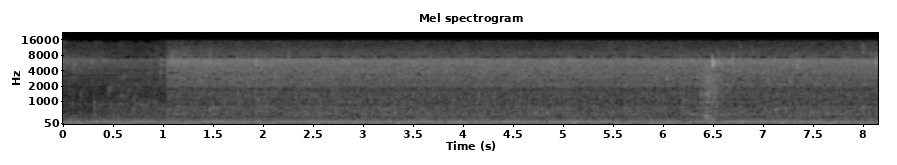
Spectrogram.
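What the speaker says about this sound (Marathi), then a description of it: "आता या ठिकाणी आपल्याला ह्या आपल्या भाकरवड्या याच्यामध्ये तळून घ्यायच्या आहेत." Bhakarwadi, flaxseed snack rolls, fry in hot oil on medium gas with a steady, even sizzling hiss that starts a second in and holds unbroken, with one brief brighter crackle near the end.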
